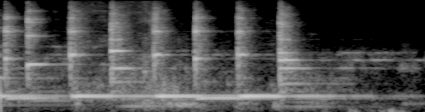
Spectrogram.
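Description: A melodic phone ringtone: a quick run of about eight chiming notes over a held tone, dying away near the end.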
